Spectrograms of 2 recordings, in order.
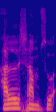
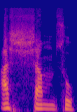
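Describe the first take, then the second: First: The l sound is pronounced before shamsu. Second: The l merges into a doubled sh sound. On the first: The speaker calls it wrong. "আল শামসু হওয়ার কথা ছিল" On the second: The speaker calls it right. "কিন্তু এখানে হবে আশ শামসু। তাহলে লামটা এখানে উচ্চারণে আসতেছে না।"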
